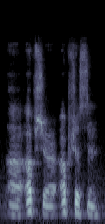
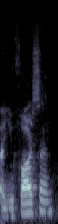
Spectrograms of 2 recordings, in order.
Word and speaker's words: Upharsin: And this is the writing that was written, Meta Tekel Upshurson, as I'm saying it right. This Upshurson. Is the interpretation, huh? I think it's a Upharsin. Yeah, Upharsin.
